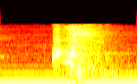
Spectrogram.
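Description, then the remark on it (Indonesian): A single sharp sneeze bursts out, a quick intake followed by a forceful explosive burst, then fading into a low steady hum. “Alhamdulillah.”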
